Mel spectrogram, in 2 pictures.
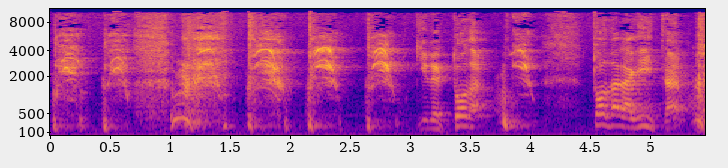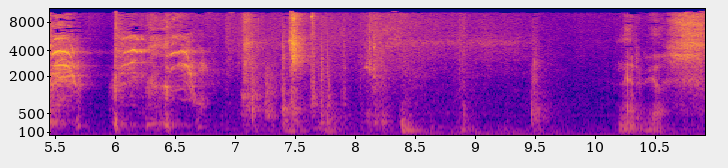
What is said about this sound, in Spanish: La tos. Es nerviosa. A mí me pasaba de pibe.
